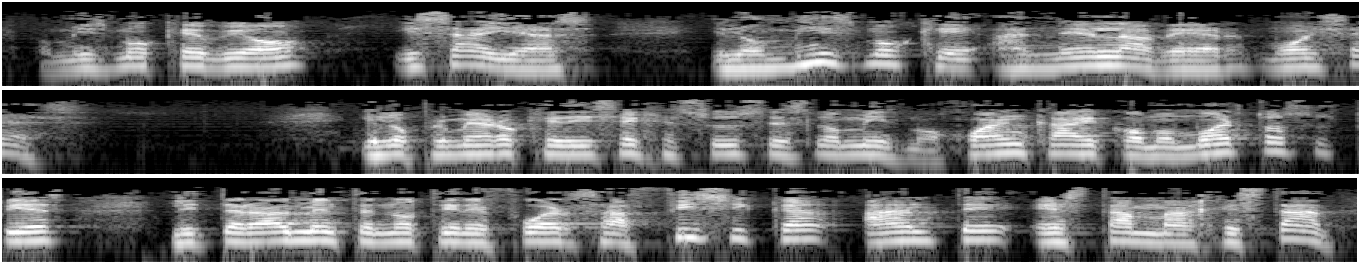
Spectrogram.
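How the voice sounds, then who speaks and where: A man preaching a sermon with dramatic swings between raised passages and hushed ones. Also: fairly high pitch.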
